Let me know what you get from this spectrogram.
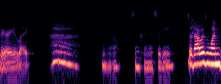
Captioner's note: gasps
